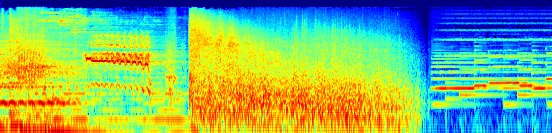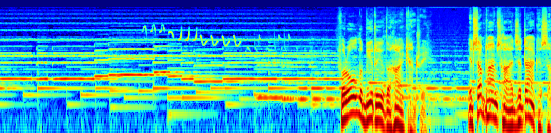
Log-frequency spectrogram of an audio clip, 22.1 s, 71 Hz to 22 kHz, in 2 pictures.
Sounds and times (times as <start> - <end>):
Music: 0.0 - 3.8, 8.6 - 22.0
Outside, rural or natural: 0.0 - 22.0.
